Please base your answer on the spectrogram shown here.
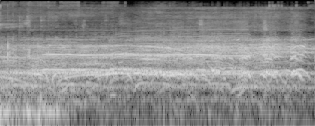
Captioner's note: cheering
